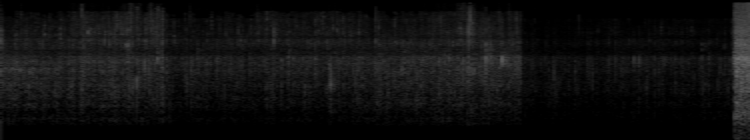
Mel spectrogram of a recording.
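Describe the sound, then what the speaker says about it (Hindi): Snacks shallow frying in oil in a pan over a medium flame, a steady broadband sizzle that holds throughout, easing slightly near the end before a brief louder burst. "हम शैलो फ्राई करने वाले हैं।"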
